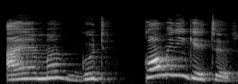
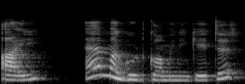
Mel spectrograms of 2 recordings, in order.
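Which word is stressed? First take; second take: communicator; am. First: The stress falls on the word 'communicator'. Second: The stress falls on the word 'am'.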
